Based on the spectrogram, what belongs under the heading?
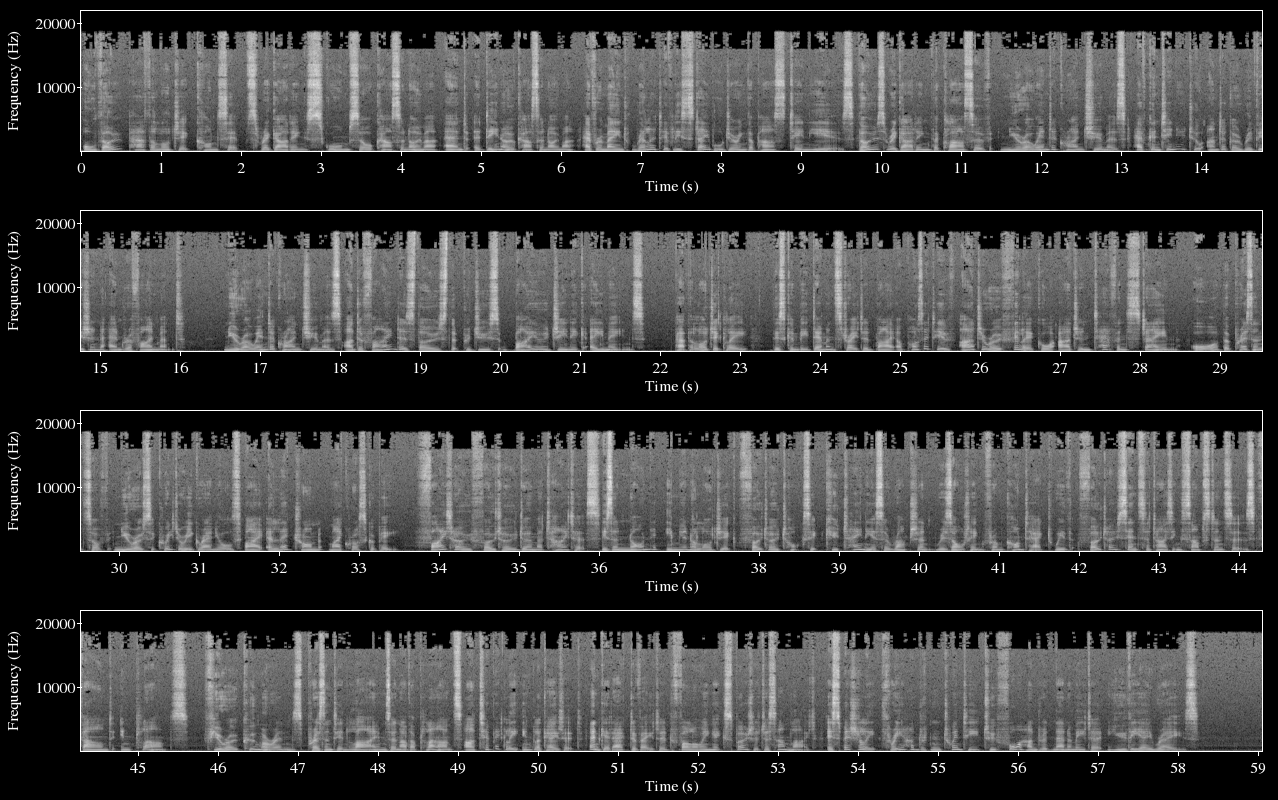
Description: Female
English (Australian)
Medical Narrations
Complex Terminology/Language
Words that describe my voice are sensual, conversational, authoritative.
All our voice actors have professional broadcast quality recording studios.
